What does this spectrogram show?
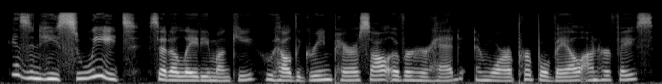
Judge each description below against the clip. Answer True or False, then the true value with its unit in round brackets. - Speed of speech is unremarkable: False (210 wpm)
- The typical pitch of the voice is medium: False (210 Hz)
